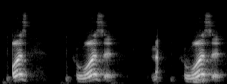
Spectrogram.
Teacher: you can hear the was is sort of jumping out as more prominent than the rest of it · there's like a high star pitch accent followed by a low boundary tone of some sort uh so we get the sort of prominence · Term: wh questions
